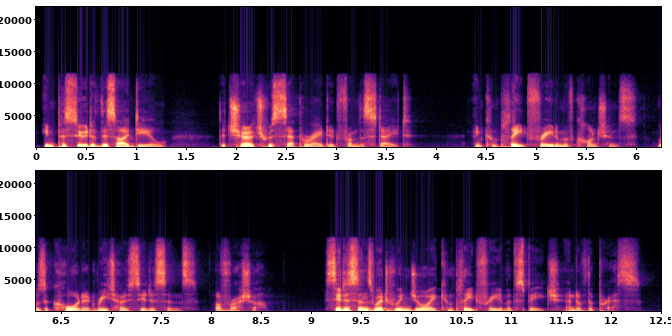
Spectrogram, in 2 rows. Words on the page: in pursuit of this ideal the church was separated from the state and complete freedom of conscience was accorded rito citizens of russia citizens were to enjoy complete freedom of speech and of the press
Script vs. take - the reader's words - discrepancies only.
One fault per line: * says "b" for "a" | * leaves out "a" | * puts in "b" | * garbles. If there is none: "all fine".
all fine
